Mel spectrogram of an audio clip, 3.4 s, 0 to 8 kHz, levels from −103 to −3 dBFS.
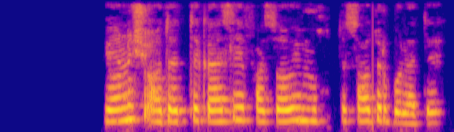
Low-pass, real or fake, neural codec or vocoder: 7.2 kHz; fake; vocoder, 44.1 kHz, 128 mel bands every 512 samples, BigVGAN v2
